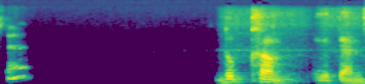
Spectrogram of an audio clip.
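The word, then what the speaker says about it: दुःखम्: Dukkham. You can say Dukkham. The visarga also takes the sound of kakara.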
